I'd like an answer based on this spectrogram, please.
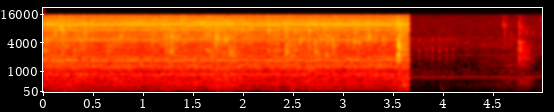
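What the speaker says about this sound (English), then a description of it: "we're going to rinse and clean these shaggy manes up a little bit" Tap water runs steadily into a sink while shaggy mane mushrooms are rinsed, a close, constant splashing hiss that stops abruptly when the faucet is shut off, leaving a few small drips and clicks.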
